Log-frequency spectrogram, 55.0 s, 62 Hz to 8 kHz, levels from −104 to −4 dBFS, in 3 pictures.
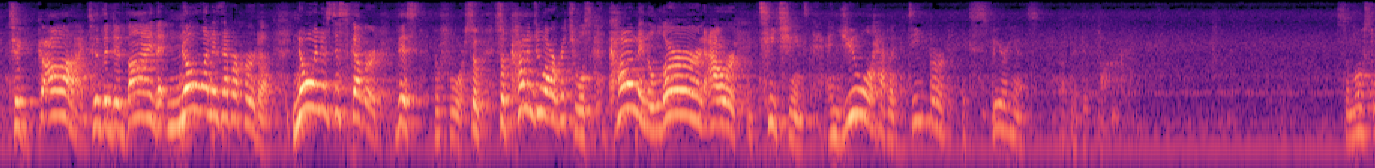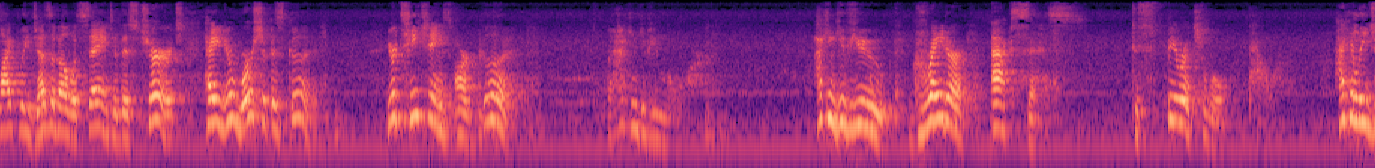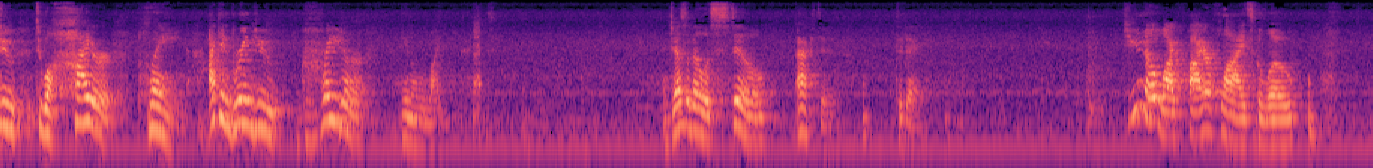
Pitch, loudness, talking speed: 200 Hz, -22 LUFS, 110 wpm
